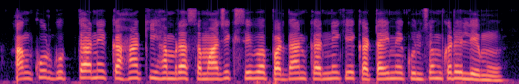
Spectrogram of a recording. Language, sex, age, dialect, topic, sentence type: Magahi, male, 41-45, Northeastern/Surjapuri, agriculture, question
